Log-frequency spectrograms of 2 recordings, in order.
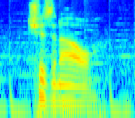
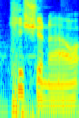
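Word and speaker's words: Chișinău: the St at um chis andow which doc has already pointed out I haven't pronounced correctly Kisha now apparently right let's have a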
